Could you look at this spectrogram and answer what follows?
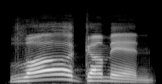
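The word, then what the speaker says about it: Llylgamyn: Gamin. Sometimes Lil Gamin. Yeah. Fuck it. Sure. You know what? While the spelling looks Welsh, its most commonly anglicized pronunciation emphasizes the second syllable. Gamin.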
